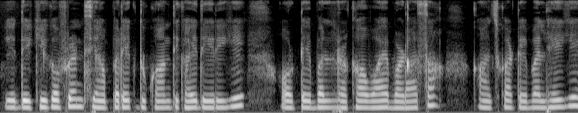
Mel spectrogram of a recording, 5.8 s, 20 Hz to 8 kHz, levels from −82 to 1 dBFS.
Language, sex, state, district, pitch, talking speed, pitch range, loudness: Hindi, female, Punjab, Pathankot, 175 Hz, 240 wpm, 175-185 Hz, -19 LUFS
